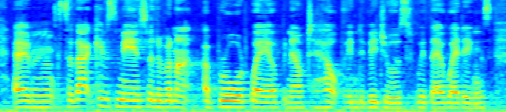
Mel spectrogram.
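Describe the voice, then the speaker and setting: Speech comes at a fairly quick pace with monotone, flat intonation. Room echo is audible and background noise is noticeable. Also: woman. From southern England, near Windsor. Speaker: event planner. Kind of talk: interview.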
